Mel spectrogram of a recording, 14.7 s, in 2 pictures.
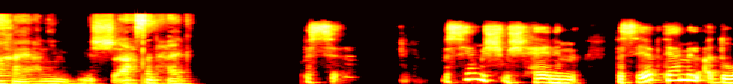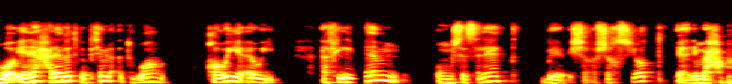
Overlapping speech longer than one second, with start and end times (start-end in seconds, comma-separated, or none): none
